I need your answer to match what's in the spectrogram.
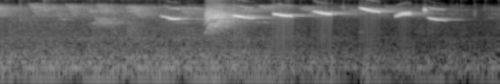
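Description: Pearly-bellied Seedeater singing a quick series of clear, high, downslurred whistles, about three per second, after a softer buzzy, chattering opening.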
